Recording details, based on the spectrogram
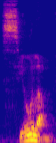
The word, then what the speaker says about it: Siulam: Now, usually in America, when we say Shaolin, which is from the Mandarin pronunciation, but in Cantonese, it would be a little bit different. It would be Siulam, and the temple is Ji, right?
